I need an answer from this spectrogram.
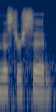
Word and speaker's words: MrSID: is in msid and this is typically pronounced Mr Sid it stands for multi-resolution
